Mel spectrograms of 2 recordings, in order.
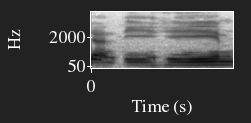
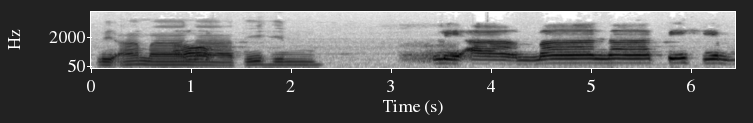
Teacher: Nah, jangan hi-nya jadi panjang, jangan tihim, jangan gitu.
